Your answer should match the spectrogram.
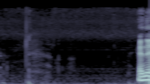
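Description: A pause in a man's narration: near silence with one faint short click about half a second in, and his speech resumes near the end.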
